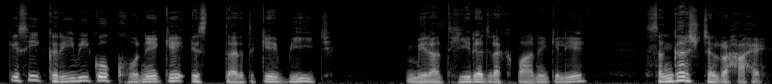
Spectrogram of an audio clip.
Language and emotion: Hindi, sad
